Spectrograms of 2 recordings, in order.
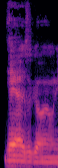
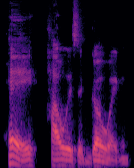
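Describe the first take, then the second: First: The words are mumbled and run together. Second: Each word is clearly and separately enunciated. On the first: The speaker calls it wrong. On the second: The speaker calls it right.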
